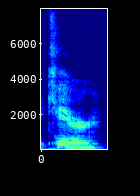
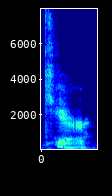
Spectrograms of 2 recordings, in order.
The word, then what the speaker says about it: char: the word character, and when you say character, you say care and then actor, care, actor. You just cut off the actor part, so it should be care. Although, like I said, a lot of people will say char or car. I'm going to say care.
